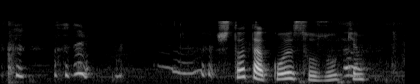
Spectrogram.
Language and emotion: Russian, neutral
